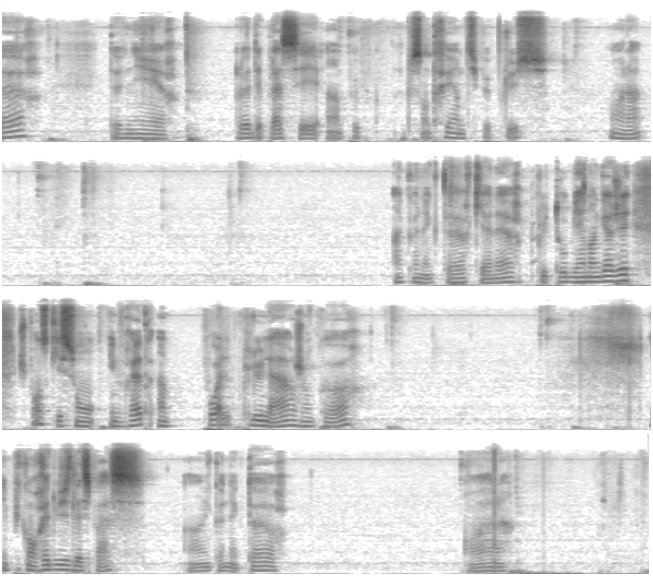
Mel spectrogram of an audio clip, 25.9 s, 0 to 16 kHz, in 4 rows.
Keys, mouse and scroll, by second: 0.7 Tab, 1.6 g, 4.2 KP_1, 6.0 alt+click, 7.6 KP_0, 9.1 alt+click, 11.2 KP_0, 12.8 KP_1, 14.2 s, 16.0 scroll up 2, 16.2 scroll down 1, 16.4 Tab, 17.0 s, 19.0 Tab, 19.4 alt+click, 20.8 shift+click, 24.7 KP_1.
